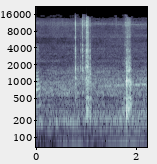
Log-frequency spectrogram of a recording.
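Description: Short clicks and knocks of objects being handled inside a car: three in quick succession about a second in and a louder one near the end, over a faint low hum.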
